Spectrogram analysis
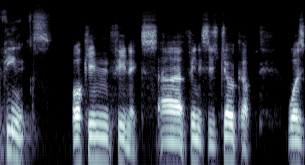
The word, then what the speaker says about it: Joaquin: joking how do you say his first name Keane Phoenix Joaquin Phoenix finished his Joker was gonna be any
